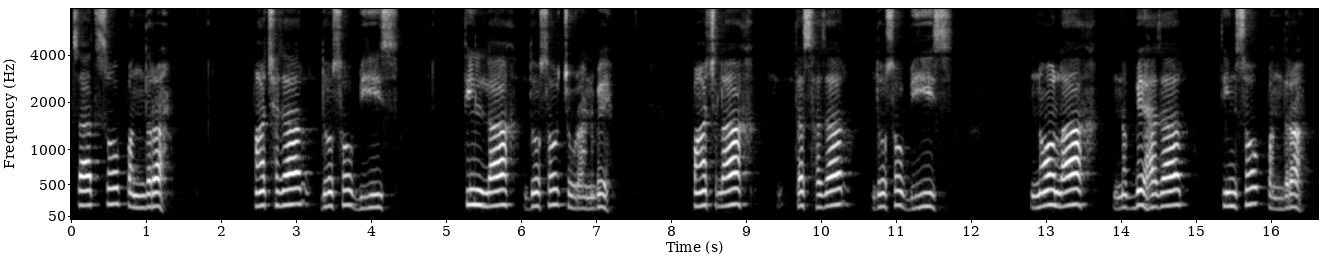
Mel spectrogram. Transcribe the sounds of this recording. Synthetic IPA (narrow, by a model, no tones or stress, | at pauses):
saːt̪ʰsɔːpənd̪ɾə | pãːt͡ʃɦəzaːɾd̪oːsɔːbiːs | t̪iːnlaːkʰd̪oːsɔːt͡ʃoːɾaːnbe | pãːt͡ʃlaːkʰ | d̪̥ɐsɦəzaːɾ | d̪oːsɔːbiːs | nɔːlaːkʰ | nəbːeɦəzaːɾ | t̪iːnsɔːpənd̪ɾə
